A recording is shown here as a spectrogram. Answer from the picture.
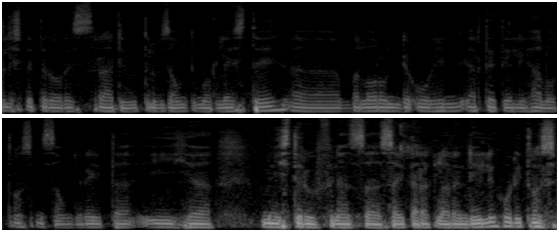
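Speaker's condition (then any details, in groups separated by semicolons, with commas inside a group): No condition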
